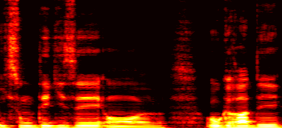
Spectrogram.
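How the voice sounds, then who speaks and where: A man at a very slow pace, with fairly even intonation. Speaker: YouTuber, toy collector. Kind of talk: collection showcase video. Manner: halting, many fillers.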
